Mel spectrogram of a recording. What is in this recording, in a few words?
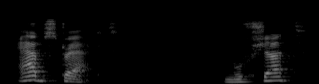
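"abstract" English, "מופשט" Hebrew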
